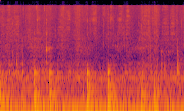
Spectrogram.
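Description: Chalk or marker tapping and scratching out a chemical formula on a board in short, uneven strokes, up close, with no talking over it.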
